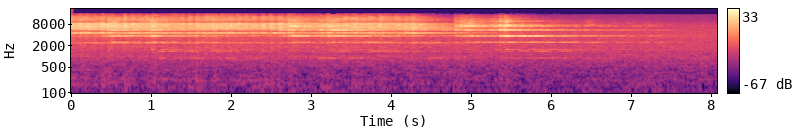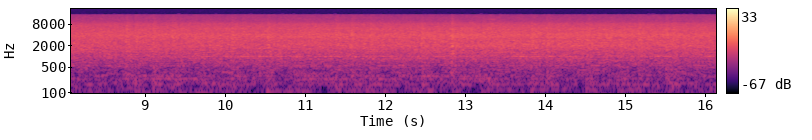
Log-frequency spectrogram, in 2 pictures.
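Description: Small altar bells ringing at the elevation of the host, marking the consecration: several high, clear metallic tones sustained together, struck again about five seconds in, then fading away by about seven seconds into a steady low room hum.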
